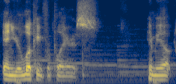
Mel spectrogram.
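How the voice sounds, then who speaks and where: A man's voice: fairly low pitch, little pitch movement, moderate pace, a bit bright, soft background music. A talkative man in a casual group chat, stammering and repeating the starts of his phrases. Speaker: tabletop game master, podcast guest.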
